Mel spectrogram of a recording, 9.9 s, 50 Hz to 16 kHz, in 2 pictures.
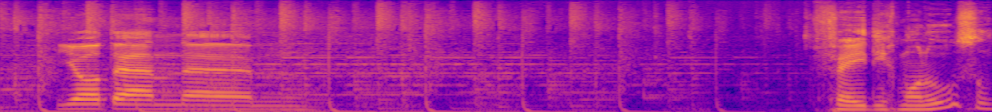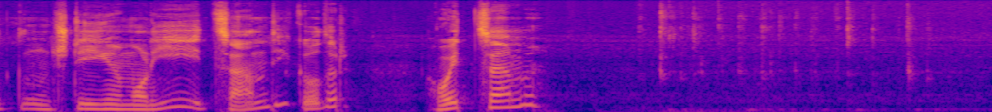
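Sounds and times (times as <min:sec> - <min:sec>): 
speech: 0:00.3 - 0:01.7, 0:04.2 - 0:07.8
typing on a computer keyboard: 0:08.2 - 0:09.7.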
